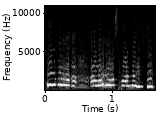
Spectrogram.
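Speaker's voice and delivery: mother crying out in delight; mother thrilled her son is home; excited mother. Acted. Mother excited at son's return.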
